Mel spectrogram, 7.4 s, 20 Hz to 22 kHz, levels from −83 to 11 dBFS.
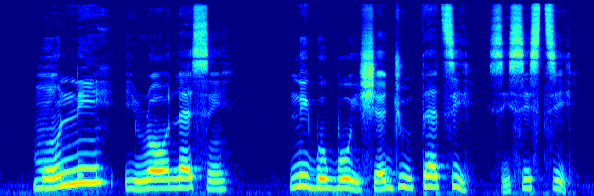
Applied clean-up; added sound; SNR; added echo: none; none; none; none.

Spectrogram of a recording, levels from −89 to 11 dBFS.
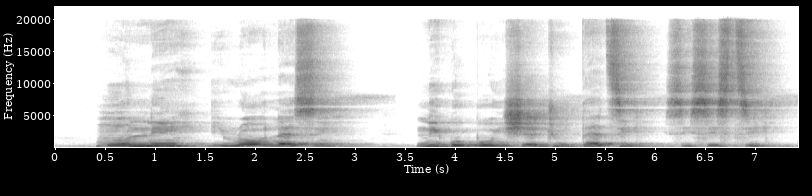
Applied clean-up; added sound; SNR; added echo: none; none; none; reverberation time 0.9 s.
